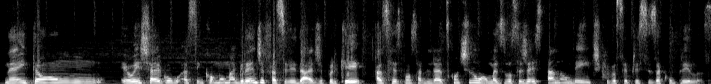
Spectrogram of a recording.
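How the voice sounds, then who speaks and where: Brazilian woman podcast co-host, thirties, warm mellow tone, chatty and explanatory, faint music underneath. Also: medium pitch, normal speed, few pauses. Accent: Brazilian Portuguese. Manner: chatty, explains with everyday examples and frequent tag questions. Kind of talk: casual chat.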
